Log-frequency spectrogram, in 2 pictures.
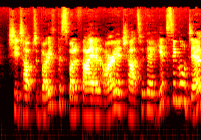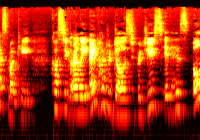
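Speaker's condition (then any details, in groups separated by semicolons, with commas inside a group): No condition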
